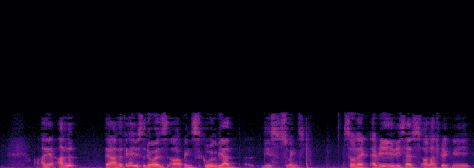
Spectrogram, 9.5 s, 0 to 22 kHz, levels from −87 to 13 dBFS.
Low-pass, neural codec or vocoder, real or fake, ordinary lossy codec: 7.2 kHz; autoencoder, 48 kHz, 32 numbers a frame, DAC-VAE, trained on Japanese speech; fake; MP3, 32 kbps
